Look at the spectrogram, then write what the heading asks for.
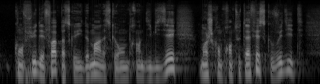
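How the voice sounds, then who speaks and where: On a very clean recording with a silent background, a man's dark, mellow tone moves with lively intonation. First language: English (speaking French). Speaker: diplomat. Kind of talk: panel discussion. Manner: halting, many fillers and repetitions.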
